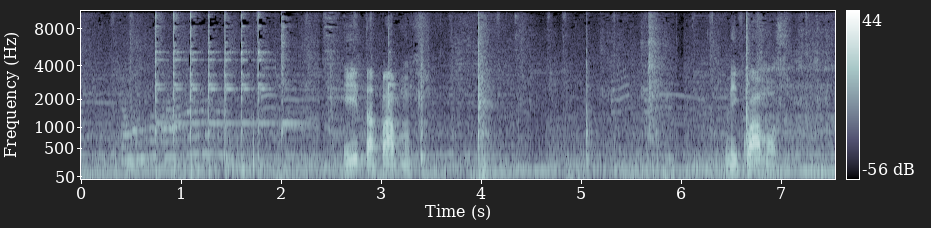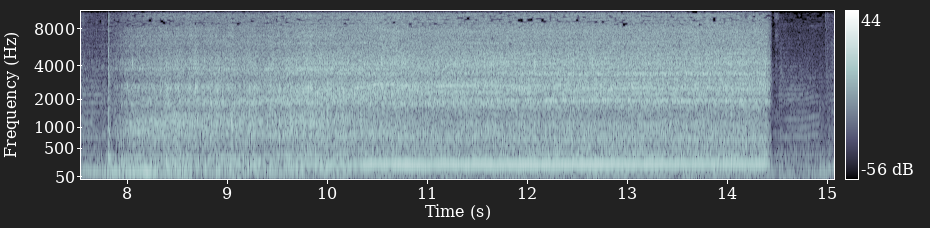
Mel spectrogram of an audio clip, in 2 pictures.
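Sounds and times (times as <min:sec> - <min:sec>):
blender motor running: 0:07.1 - 0:14.5.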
